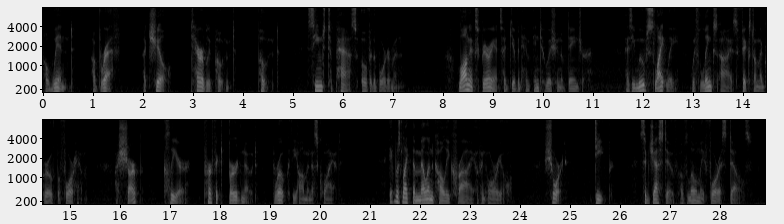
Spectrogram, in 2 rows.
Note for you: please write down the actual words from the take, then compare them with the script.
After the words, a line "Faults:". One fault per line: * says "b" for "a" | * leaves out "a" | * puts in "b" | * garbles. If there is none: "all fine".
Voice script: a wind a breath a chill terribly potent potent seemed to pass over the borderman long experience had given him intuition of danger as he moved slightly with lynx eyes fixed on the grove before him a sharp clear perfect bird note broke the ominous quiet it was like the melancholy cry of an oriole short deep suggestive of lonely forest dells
a wind a breath a chill terribly potent potent seemed to pass over the borderman long experience had given him intuition of danger as he moved slightly with lynx eyes fixed on the grove before him a sharp clear perfect bird note broke the ominous quiet it was like the melancholy cry of an oriole short deep suggestive of lonely forest dells
Faults:
all fine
